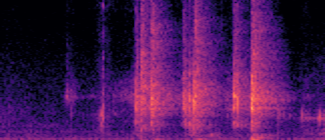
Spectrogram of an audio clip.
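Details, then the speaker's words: Petzl NEOX belay device taking up rope slack under tension, with sharp, bright clicks in uneven bursts as the wheel's lugs rub against the blocking stops: normal wheel clicking, not a malfunction. "That's a normal noise. So what's happening, I'll put the graphic up. What this is doing, there's a rotating wheel that has these little lugs in it. As it's under tension and you're taking up more slack, those will kind of clack. So it's a noise that's fine. It's not a malfunction on the device at all."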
